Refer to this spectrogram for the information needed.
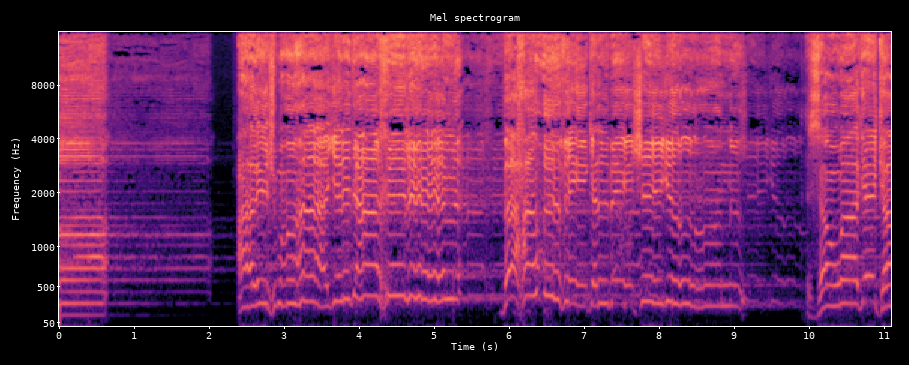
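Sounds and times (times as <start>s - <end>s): echo of voice: 0.0s - 11.0s.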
